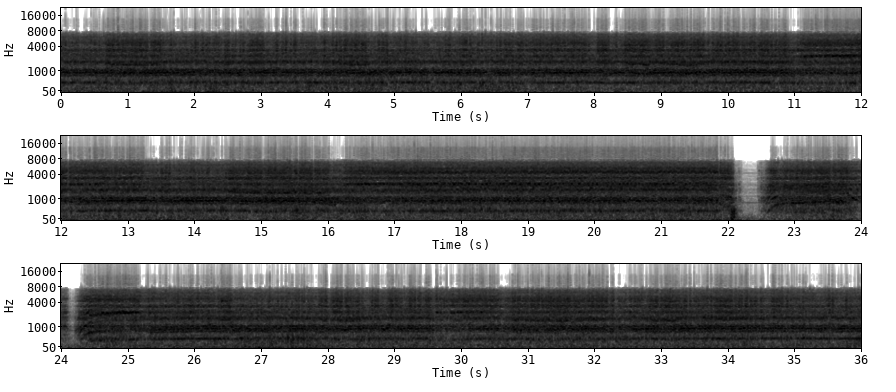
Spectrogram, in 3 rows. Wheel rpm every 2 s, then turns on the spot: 220, 230, 230, 230, 220, 230, 230, 220, 210, 210, 200, 120, 160, 230, 220, 220, 220, 230.
none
